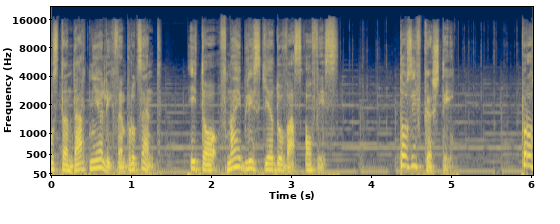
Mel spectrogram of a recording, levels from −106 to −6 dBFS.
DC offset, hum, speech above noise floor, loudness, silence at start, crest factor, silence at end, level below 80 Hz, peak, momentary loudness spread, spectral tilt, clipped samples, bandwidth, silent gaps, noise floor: under 0.1%; none; 21 dB; -16 LUFS; 0 s; 16 dB; 0 s; -36 dBFS; 0 dBFS; 21 LU; -4.5 dB/octave; under 0.1%; 17.5 kHz; none; -37 dBFS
